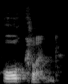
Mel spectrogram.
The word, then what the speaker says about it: Auckland: Now, Auckland, for those of you who don't know, that Auckland is spelled AUCK, so it's Auckland. And he thought he was boarding a plane to Oakland, which is OAK.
